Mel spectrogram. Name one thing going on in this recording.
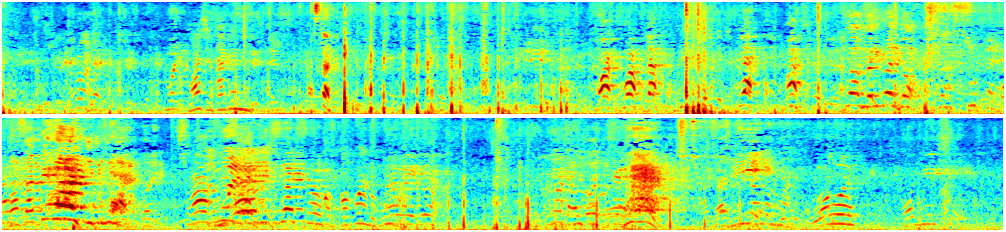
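Men shout to each other across a football pitch outdoors.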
